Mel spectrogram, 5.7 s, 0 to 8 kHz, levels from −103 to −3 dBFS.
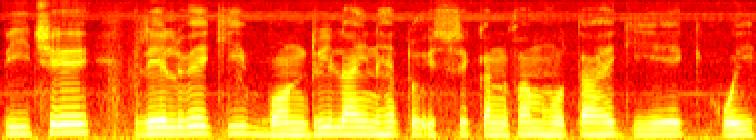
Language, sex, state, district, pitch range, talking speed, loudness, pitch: Hindi, male, Madhya Pradesh, Katni, 130-150 Hz, 170 wpm, -13 LUFS, 140 Hz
